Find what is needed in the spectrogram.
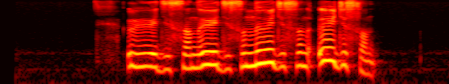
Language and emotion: Russian, angry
